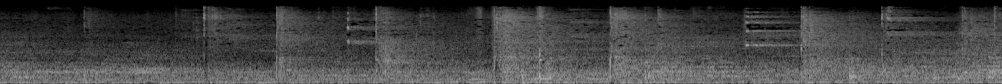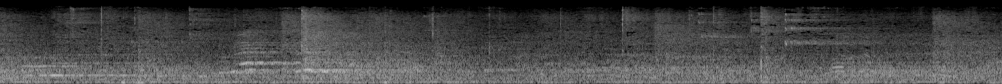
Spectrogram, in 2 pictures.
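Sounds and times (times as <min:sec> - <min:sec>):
rackets hitting shuttlecock: 0:02.0 - 0:06.9, 0:07.8 - 0:10.2.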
